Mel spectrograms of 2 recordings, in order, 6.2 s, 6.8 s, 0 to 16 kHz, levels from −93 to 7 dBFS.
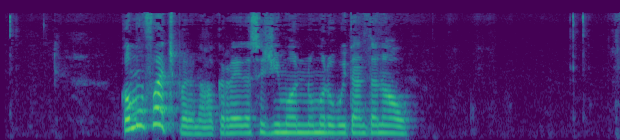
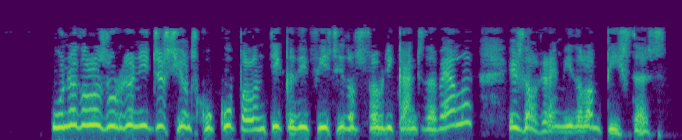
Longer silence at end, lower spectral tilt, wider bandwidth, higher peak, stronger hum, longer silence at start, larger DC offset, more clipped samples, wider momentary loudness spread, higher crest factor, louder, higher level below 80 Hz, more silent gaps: first, 2.1 s vs 0.2 s; about the same, -4.5 dB/octave vs -3.5 dB/octave; first, 11.5 kHz vs 7.8 kHz; second, -4 dBFS vs 0 dBFS; neither; first, 1.2 s vs 0.5 s; neither; neither; first, 22 LU vs 7 LU; first, 22 dB vs 14 dB; second, -24 LUFS vs -14 LUFS; second, -74 dBFS vs -58 dBFS; neither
